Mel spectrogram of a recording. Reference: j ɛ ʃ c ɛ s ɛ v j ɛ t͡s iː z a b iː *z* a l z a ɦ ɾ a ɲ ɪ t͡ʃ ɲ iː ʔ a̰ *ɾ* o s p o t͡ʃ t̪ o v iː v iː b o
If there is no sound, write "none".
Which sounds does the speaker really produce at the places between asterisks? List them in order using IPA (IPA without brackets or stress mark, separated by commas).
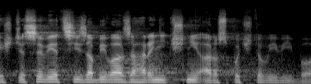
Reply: v, ɾ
